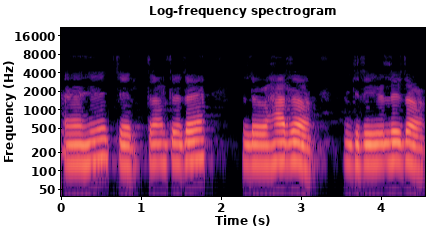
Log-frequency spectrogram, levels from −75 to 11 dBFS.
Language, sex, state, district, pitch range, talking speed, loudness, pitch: Odia, male, Odisha, Nuapada, 135-145 Hz, 65 wpm, -16 LUFS, 140 Hz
